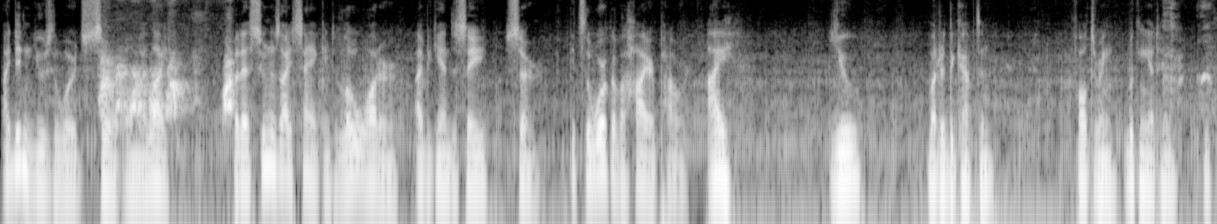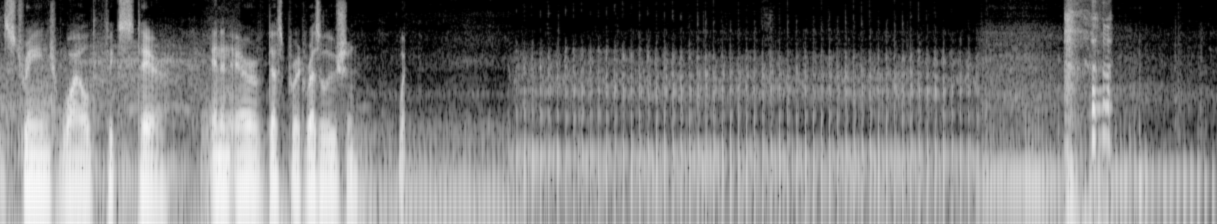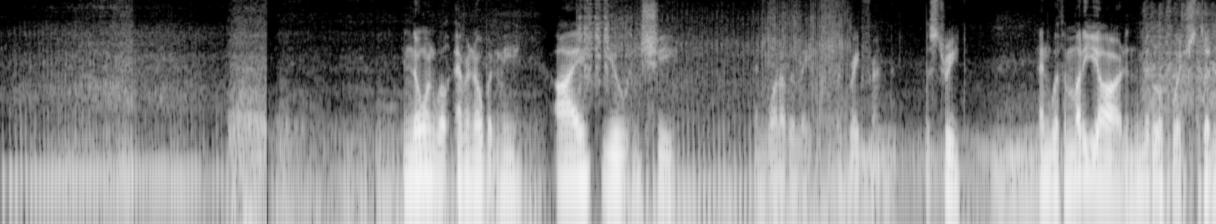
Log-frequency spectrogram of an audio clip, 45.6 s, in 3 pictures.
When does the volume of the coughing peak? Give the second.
29 s.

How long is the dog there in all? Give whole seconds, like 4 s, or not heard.
2 s.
